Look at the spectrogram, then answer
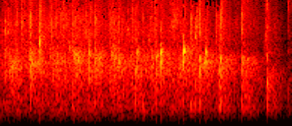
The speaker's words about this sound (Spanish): Denle un fuerte aplauso al Señor, aleluya.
